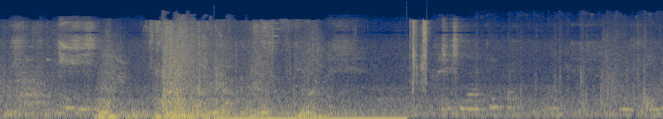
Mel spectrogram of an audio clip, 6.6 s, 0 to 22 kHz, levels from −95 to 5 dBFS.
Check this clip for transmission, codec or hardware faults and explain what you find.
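Two faults are present. A DC step runs from 2.14 to 4.07 s: the waveform's zero line jumps to an offset and then returns, giving a low thump at each edge while the sound continues unchanged. At 4.27 s, audio missing between chunks is heard as a brief skip where a few milliseconds vanish and the two sides butt together, likely a piece dropped at a 2.5 s chunk boundary.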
